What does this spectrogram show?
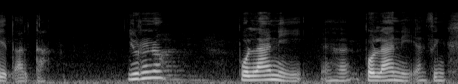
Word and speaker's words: Polanyi: So I came to this conclusion of using Karl Polanyi. In Spanish you say Polanyi. How do you say it, Alta? You don't know? Polanyi.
